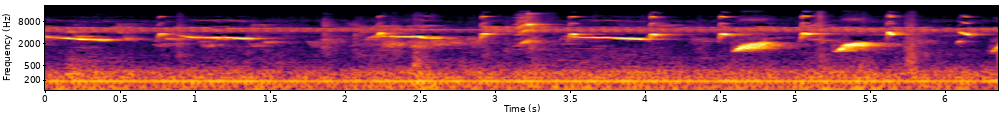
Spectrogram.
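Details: Caged long-tailed white-rumped shama of the Medan type singing in a large flight cage: clear whistled phrases, some sliding down and some rising, spaced through the clip over a steady low hum and a thin high tone.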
